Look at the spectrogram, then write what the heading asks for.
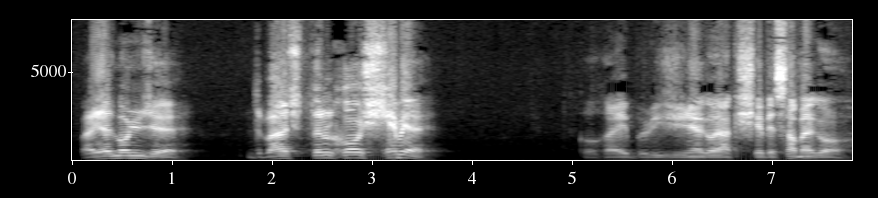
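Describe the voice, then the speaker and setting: A man's voice: fairly low pitch, pushed and bright, full character voice. An actor playing a drunken, self-pitying man in a radio drama, rambling and repeating himself wistfully to his barman. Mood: bitter, desperate. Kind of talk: Polish radio drama acting.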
